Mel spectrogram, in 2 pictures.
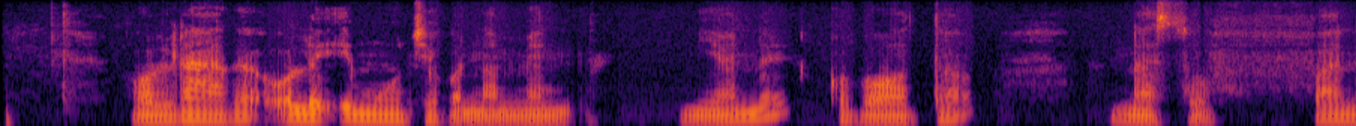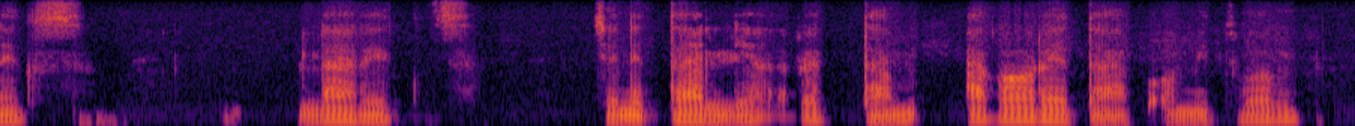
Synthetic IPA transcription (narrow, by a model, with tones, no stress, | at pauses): o˨lda˦˨kɛ̰˦ʔo̰˦le˦ʔɪ˦mu˦t͡ʃe˨kɔ˨na˨mɛ˨n | niɔ˦ne˦kɔ˨bɔt̪ɔ˦ | na˨so˨ | fanɪ˦ks | laɾɪ˦ks | t͡ʃɛ˨nɛ˨talja˦ɾɛ˦ta˨m | a˨kɔ˦ɾɛt̪a˨ko̰˨mi˨twɔ˦ki˦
